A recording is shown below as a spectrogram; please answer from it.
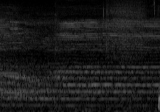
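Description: A man's voice chanting an Arabic mourning elegy, holding a soft, drawn-out note between loud phrases.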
